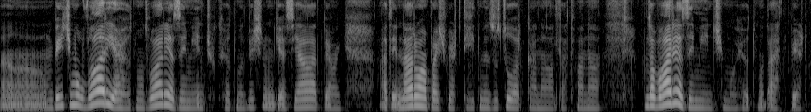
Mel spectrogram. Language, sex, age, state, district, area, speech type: Kashmiri, female, 45-60, Jammu and Kashmir, Budgam, rural, spontaneous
